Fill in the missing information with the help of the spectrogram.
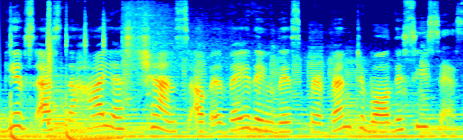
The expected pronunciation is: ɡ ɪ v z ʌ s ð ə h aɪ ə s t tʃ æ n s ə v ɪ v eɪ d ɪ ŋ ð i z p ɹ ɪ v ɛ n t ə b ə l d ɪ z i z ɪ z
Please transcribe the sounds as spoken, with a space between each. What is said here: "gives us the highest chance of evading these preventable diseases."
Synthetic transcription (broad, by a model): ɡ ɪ v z ʌ s ð ə h aɪ ə s t tʃ æ n s ə v ɪ v eɪ d ɪ ŋ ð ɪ s p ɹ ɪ v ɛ n t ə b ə l d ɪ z i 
